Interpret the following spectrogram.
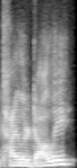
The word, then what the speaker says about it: Tyler Dawley: Today, we're joined by Tyler Dawley. Did I pronounce that right, Tyler?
